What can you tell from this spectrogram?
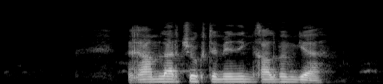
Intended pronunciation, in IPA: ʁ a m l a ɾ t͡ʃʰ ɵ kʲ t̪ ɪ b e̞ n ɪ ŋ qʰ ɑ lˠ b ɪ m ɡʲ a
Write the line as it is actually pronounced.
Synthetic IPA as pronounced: ʁ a m l a ɾ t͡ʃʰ ɵ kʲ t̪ ɪ m e̞ n ɪ ŋ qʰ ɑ lˠ b ɪ m ɡʲ a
